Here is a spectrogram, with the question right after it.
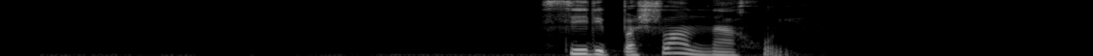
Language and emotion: Russian, angry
